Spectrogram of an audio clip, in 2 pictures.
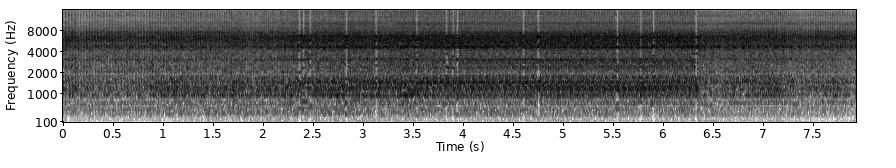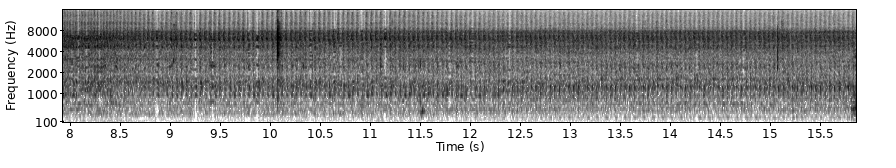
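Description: A 2001 Mitsubishi Fuso FE145 flatbed truck with a 4.9L turbo diesel idles steadily up close, a constant low rumble with a slight drop in level partway through and one brief click, no talking.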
